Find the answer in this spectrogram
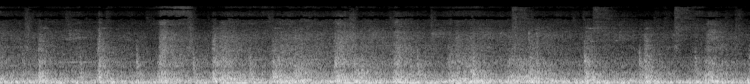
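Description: Tobu Skytree Line train crossing the steel truss railway bridge close by: a heavy, steady rumble with irregular clacks of the wheels over the rail joints.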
